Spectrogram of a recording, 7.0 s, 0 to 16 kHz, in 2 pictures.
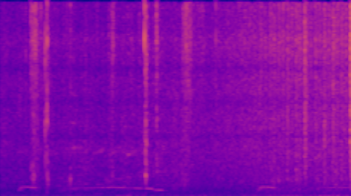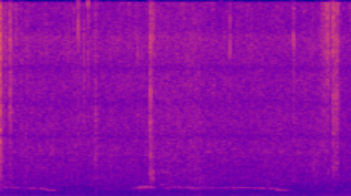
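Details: Spotted dove, recorded 21 August 2021, giving a steady run of three coos, each a short clipped lead note followed by a long, smooth, gently falling coo, repeated roughly every two seconds over light background noise.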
